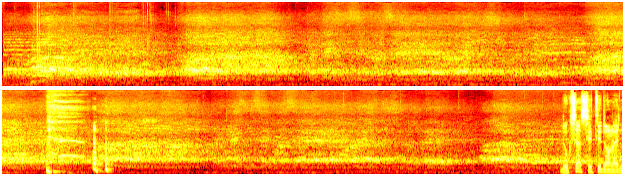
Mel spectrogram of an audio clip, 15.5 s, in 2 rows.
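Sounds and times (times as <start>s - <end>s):
RC Lens football supporters roaring and chanting at Bollaert at night: 0.0s - 14.9s
laughter: 8.3s - 10.0s
speech: 8.9s - 9.2s, 14.8s - 15.5s.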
